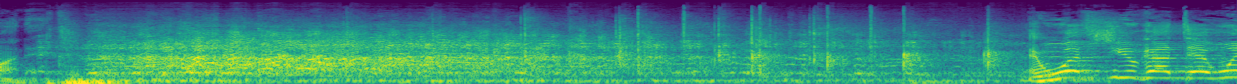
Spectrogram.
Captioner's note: audience laughing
